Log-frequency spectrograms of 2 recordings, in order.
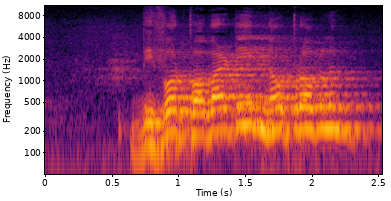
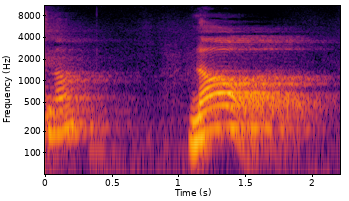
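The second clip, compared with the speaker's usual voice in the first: usual speaking voice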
